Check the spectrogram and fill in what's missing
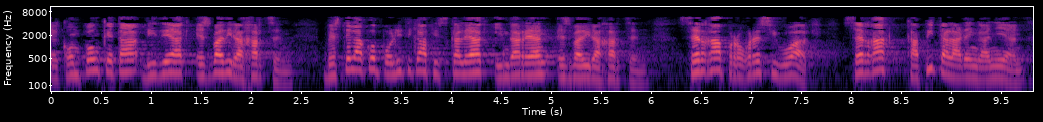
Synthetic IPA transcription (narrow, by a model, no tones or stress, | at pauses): ko̞mpo̞ŋke̞t̪aβiðe̞ake̞zβaðiɾaʝaɾt͡se̞n | be̞st̪e̞lako̞po̞lit̪ikafiskale̞akind̪are̞ane̞zβað̞iɾaʝaɾt͡se̞n | se̞ɾɣapɾo̞ɣ̞ɾe̞siβ̞o̞ak | se̞ɾɣakkːapit̪alaɾe̞ŋɡaɲe̞an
